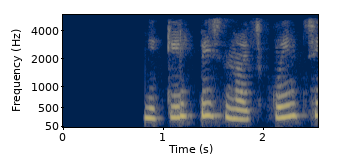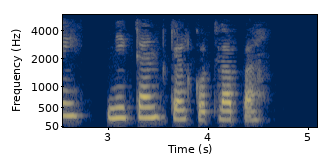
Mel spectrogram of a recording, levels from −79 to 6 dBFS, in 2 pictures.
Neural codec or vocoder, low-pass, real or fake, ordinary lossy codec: none; 5.4 kHz; real; AAC, 24 kbps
